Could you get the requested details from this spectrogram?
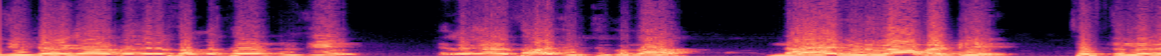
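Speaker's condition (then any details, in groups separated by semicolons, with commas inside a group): No condition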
